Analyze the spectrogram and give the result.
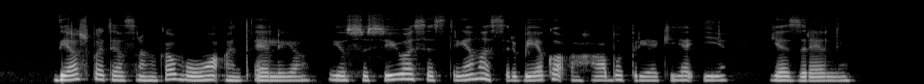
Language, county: Lithuanian, Panevėžys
